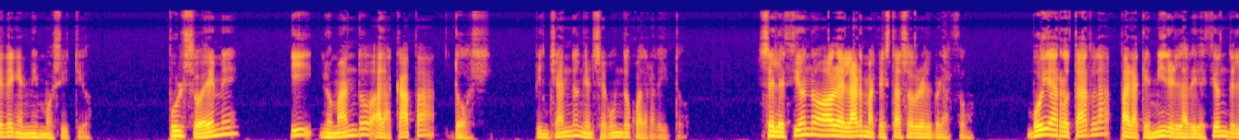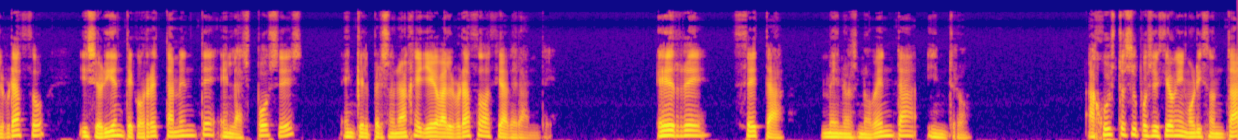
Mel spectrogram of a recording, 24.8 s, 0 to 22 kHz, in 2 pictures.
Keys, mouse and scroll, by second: 2.2 m, 7.3-9.4 middle drag, 9.4-11.1 right drag, 19.2 r.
